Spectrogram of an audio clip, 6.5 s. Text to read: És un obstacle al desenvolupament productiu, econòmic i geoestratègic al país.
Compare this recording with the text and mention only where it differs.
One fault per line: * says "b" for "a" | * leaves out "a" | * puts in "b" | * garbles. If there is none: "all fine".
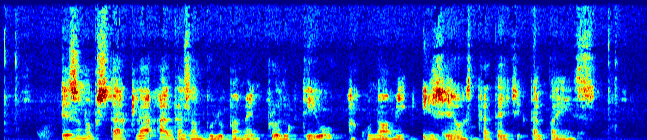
* says "del" for "al"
